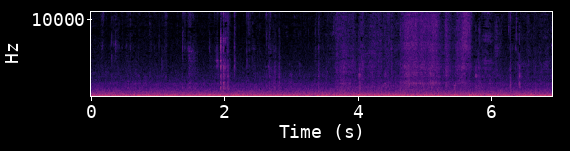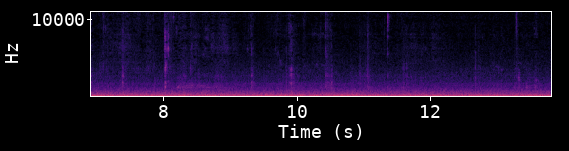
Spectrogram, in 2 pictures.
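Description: Steady low hum of a car's idling engine heard inside the cabin, with scattered small clicks and smacks of someone chewing food.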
